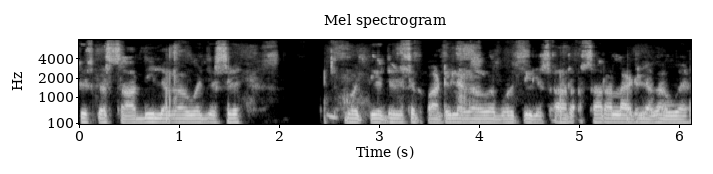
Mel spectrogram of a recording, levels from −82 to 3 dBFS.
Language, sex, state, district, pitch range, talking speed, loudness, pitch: Hindi, male, Bihar, Araria, 125-135 Hz, 225 wpm, -15 LUFS, 130 Hz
